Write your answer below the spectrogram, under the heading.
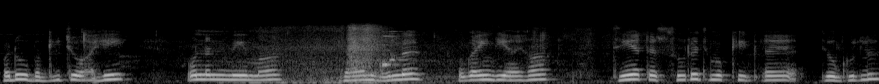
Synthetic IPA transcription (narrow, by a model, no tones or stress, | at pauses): ʋɐɗobʱɐɡiːt͡ɕoaːɦe | ʊn̤ənɪ̆mẽmãd͡ʑʱaːnɡʱʊlʊɠaːĩːn̆d̪iaːɦijɦã | d͡ʑiːə̃t̪ɐsuːɾəd͡ʑmũːkʰe | d͡ʑoːɡʱʊl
